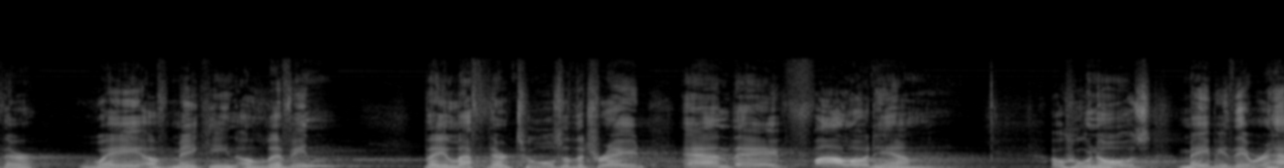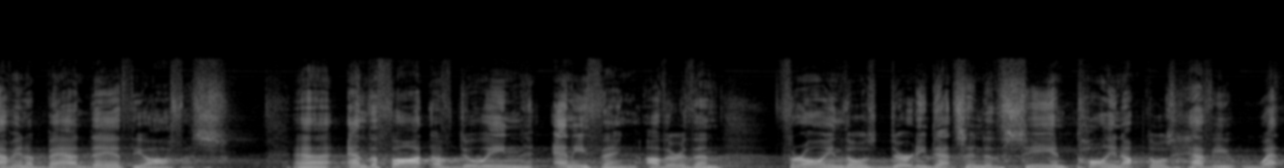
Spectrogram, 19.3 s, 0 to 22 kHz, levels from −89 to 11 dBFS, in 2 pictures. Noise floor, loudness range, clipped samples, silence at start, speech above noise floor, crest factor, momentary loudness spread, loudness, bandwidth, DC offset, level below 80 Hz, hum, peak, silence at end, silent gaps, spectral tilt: -58 dBFS; 3 LU; under 0.1%; 0 s; 26 dB; 20 dB; 11 LU; -32 LUFS; 14.5 kHz; under 0.1%; -78 dBFS; none; -12 dBFS; 0 s; none; -5 dB/octave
